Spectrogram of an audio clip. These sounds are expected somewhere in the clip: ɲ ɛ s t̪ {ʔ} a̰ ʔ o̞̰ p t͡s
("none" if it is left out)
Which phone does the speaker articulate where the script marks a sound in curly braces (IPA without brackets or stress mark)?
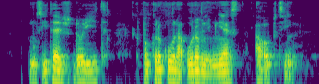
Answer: ʔ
